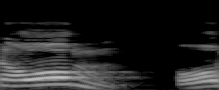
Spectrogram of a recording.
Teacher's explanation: जिसके उच्चारण में समय तीन मात्राओं का लगता है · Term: प्लुत स्वर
